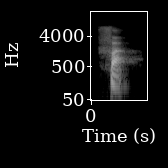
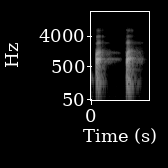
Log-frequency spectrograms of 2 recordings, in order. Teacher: ujung gigi seri atas nempel di bibir bawah bagian dalam ya, fa. Nah, kalau masih sulit bilang fa, nah mulutnya mingkem, kita tinggal tarik bagian atas. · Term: huruf fa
